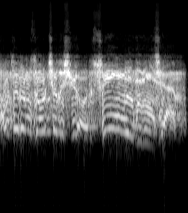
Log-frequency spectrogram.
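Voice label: Turkish damaged engine, mood med, speech; War Thunder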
